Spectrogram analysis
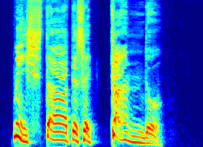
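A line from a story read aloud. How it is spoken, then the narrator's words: Terrible shout. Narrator (Italian): gridò il signor Verdurin con voce terribile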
